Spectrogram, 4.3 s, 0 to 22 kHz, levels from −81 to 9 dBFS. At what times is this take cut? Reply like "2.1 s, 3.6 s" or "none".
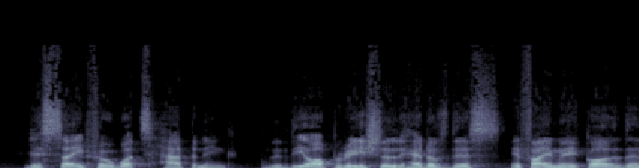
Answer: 1.8 s, 3.3 s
